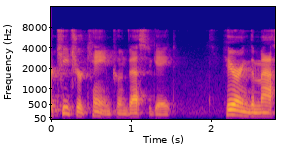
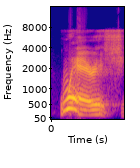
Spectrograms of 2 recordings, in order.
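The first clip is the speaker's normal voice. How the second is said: furious, loud, pitched-up hiss through clenched teeth; 6 semitones higher, 6 dB louder than usual. A woman demanding answers from a man, hissed through gritted teeth. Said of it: "Zenafia hissed at Darian through gritted teeth".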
